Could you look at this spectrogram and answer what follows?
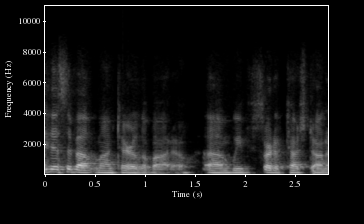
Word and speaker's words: Monteiro Lobato: You always pronounce it right. Monteiro Lobato, Brazil, and to do some serious effort in locating him.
